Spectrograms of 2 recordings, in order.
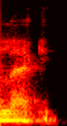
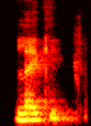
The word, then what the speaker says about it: Lakey: Lakey, will you pronounce it Lakey or Lackey? Lakey, Mr. Lakey, you'll be free to go.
